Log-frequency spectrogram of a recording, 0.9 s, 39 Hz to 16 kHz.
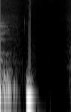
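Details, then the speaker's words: Normal second heart sound (S2): a single short, low-pitched 'dub' thump. "اما الصوت الثاني ذا سك هارت ساوند فيه نسمع صوت ضب ضب ساوند ويتم اختصاره با اس"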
